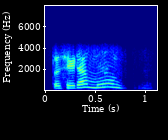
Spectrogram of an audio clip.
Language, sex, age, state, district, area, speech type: Odia, female, 18-30, Odisha, Malkangiri, urban, conversation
